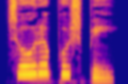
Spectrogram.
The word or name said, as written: ಚೋರಪುಷ್ಪಿ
